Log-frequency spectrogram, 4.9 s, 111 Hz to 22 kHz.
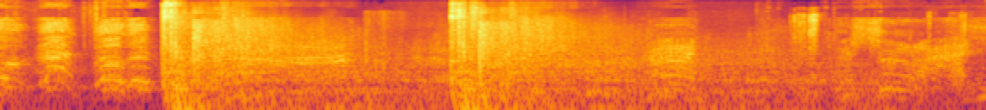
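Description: Heavy gunfire in Alan Wake 2, with two booming shots that ring out over dense rumbling combat noise, mixed with a few short voice sounds at the start.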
